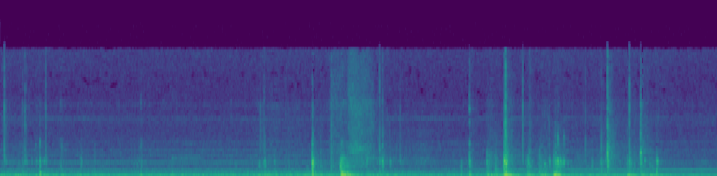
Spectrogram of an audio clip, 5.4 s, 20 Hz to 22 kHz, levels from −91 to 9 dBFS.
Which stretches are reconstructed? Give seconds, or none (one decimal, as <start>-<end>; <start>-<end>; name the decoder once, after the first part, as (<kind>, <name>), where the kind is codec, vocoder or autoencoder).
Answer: none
